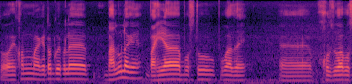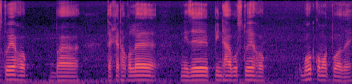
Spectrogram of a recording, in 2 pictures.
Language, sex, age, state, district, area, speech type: Assamese, male, 30-45, Assam, Golaghat, urban, spontaneous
